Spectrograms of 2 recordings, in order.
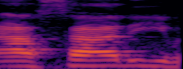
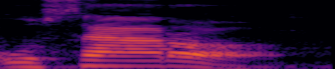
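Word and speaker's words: أسارى: kasrahnya takdir ya oh bukan Asari bacanya usaro enggak boleh Asari Wal usaro Kenapa ditakdir karena berat eh karena uzur maksur maksur usaro kalau kita baca Asari jadi mangkus kayak adadi kan nah usaro yang benar karena ya enggak ada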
